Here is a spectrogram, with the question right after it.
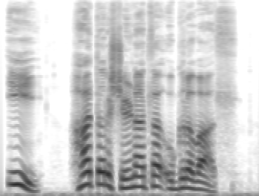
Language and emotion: Marathi, neutral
